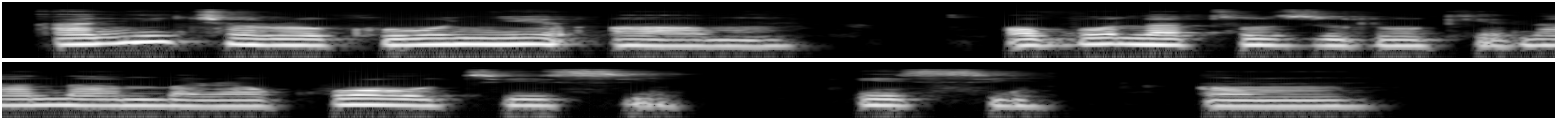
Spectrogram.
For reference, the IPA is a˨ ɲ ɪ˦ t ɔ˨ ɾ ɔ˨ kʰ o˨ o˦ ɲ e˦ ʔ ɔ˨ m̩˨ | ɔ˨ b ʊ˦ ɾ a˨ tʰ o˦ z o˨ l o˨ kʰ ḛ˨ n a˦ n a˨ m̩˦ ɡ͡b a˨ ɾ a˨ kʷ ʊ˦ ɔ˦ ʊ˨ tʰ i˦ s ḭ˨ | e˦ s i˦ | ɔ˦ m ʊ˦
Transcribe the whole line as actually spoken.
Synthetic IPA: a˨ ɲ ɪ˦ t͡ʃ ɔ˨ ɾ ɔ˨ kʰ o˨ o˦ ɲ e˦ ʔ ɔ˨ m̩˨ | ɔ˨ b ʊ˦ l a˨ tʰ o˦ z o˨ l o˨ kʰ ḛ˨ n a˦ n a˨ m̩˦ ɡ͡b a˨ ɾ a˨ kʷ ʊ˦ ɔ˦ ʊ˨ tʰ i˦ s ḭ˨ | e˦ s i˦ | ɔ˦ m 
